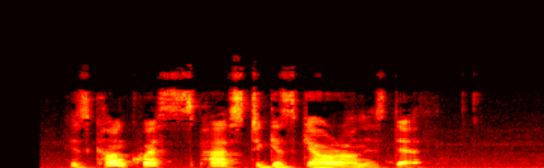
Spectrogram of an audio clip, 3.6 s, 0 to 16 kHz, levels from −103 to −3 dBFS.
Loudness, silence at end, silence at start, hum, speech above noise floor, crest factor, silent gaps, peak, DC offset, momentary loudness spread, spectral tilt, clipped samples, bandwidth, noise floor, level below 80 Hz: -26 LUFS; 0.85 s; 0.5 s; none; 40 dB; 22 dB; none; -4 dBFS; under 0.1%; 12 LU; -5 dB/octave; under 0.1%; 9.4 kHz; -66 dBFS; -64 dBFS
